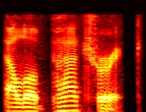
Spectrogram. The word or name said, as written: allopatric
